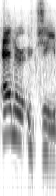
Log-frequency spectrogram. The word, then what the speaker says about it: XNRG: Baltimore you have Monster it's called Energy but it's spelled xnrg okay I'mma change I'm hurting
